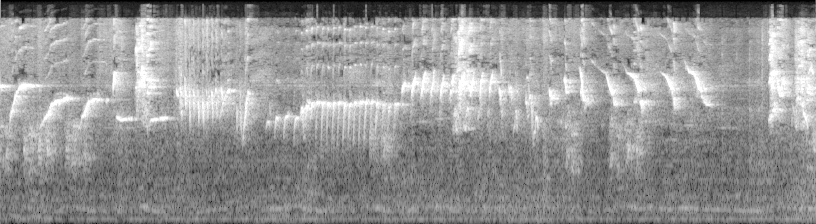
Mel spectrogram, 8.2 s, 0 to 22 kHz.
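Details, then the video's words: Canary song played as a lure to trigger other birds: varied phrases mixing rising chirps, a steady buzzy rolling trill in the middle, then quick repeated notes and downward sweeps. "PANCINGAN BURUNG KENARI GACOR || BONGKAR ISIAN LAWAN || FAST RESPON 100%"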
